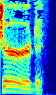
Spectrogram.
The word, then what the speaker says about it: Xrd: How the frig do you pronounce XRD? Sherd? Guilty Gear Sherd Revelator. What? Third? Yeah. How does XTH? I don't know. That's how I've always said it. It's Sherd.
